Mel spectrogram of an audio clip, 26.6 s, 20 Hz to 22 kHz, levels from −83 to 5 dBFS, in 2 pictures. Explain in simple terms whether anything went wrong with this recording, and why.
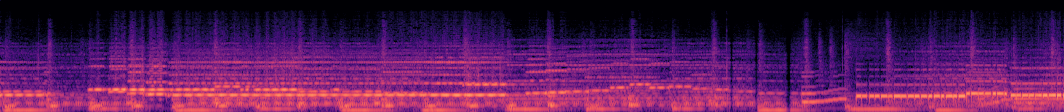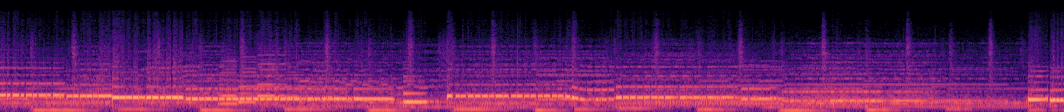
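Three short stalls from a late packet occur at 9.11, 9.42 and 9.81 s. Each time a packet arrived late, the receiver's jitter buffer ran dry and it held the last sound for 30, 30 and then 51 ms until the packet came. Nothing is lost, but the sound briefly hangs.

A jitter buffer speed-up runs from 25.49 to 25.83 s. The buffer had built up extra delay, so the receiver trimmed tiny slices, about 40 ms in total. The audio plays at 108% speed, hurried, at the same pitch.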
